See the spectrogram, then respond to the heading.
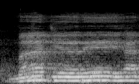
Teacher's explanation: Bacaan antara fathah dan kasroh atau bacaan mereng pada bunyi roh. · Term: imalah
